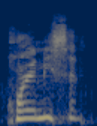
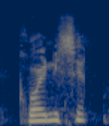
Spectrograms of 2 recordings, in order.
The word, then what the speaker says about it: Koenigsegg: Gue baru tahu cara bacanya kemarin. Apa? Koenigsegg. Mobil hypercar pas ini. Koenigsegg. Koenigsegg.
